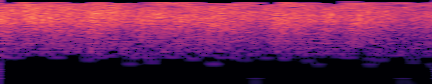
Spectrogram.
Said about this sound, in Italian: Facciamo un forte applauso al Signore, perché abbiamo un Dio presente. Alleluia!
